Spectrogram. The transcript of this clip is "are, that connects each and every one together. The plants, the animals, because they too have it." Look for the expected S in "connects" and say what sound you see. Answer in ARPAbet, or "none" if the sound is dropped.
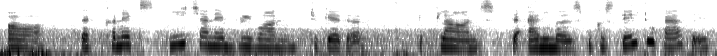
S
